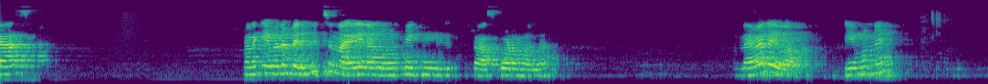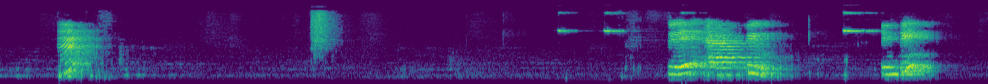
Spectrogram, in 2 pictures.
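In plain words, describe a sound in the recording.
A young woman speaks clearly and calmly, close by, in a slightly echoing room.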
